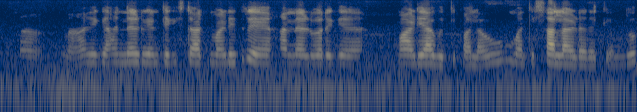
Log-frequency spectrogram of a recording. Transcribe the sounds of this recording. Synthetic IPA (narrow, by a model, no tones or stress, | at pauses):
aː | naːwɦiːɡɐɦɐnːeɾɽuɡɐɳʈeɡesʈaːɾʈmaːɽid̪ɾeɦɐnːeɾɽuʋɐɾɛɡe | maːɽiaːɡut̪ːipɐlɐʋumɐt̪ːusalːaːjɽɐd̪ɐkːeond̪u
